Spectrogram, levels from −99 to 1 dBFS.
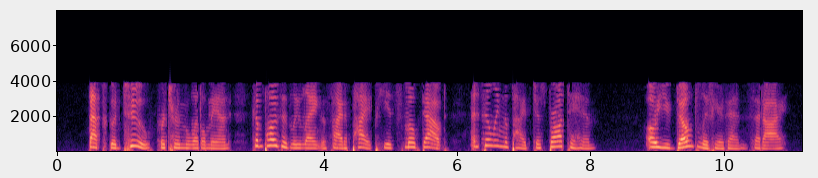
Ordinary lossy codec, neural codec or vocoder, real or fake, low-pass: AAC, 16 kbps; none; real; 7.2 kHz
